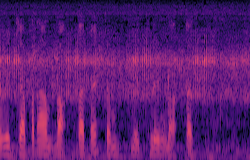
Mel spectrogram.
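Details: Night chorus of frogs after heavy rain, heard while frogs are being caught: quick run of rhythmic, throaty croaks, about four per second, with a constant insect drone behind.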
